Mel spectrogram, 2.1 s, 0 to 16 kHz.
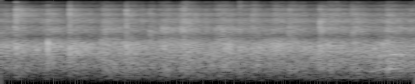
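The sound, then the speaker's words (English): An audience applauds the more than 200 people who went through a discipleship journey this year. The applause is a dense, steady wash of clapping that stays fairly even for about two seconds, a crisp crackle of many hands with no voices standing out. “We've had over 200 people walk through this journey just this year, and we're going to continue to do it, and we love it, and we should applaud that.”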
